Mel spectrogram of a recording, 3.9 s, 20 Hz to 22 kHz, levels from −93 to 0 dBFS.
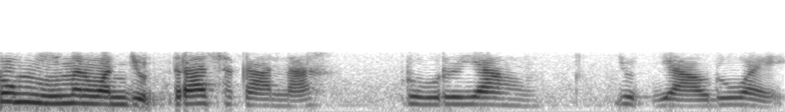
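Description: Throughout, the speech sounds thin, buzzy and somewhat synthetic, confined to roughly 300 Hz to 3.7 kHz with nothing above. This is the AMR narrowband mobile codec. Each 20 ms frame rebuilds the voice from a vocal-tract model excited by a handful of pulses, and the clear coding damage fits a low mode of about 7.4 kbps. With so few bits, the buzz and artificial edge are plainly audible.

From 1.92 to 2.02 s, and again from 3.04 to 3.08 s, the real background drops out and a smooth, steady hiss switches in, then switches off abruptly. This is AMR comfort noise. The phone judged the talker silent and stopped sending speech frames, for 100 ms and then 40 ms. The receiver filled each gap with synthetic noise shaped from a coarse estimate of level and spectrum, which is why it sounds uniform rather than natural.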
